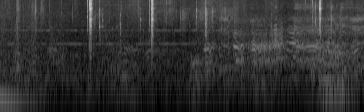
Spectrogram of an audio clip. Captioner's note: rocket launcher clicking; glowzies growling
